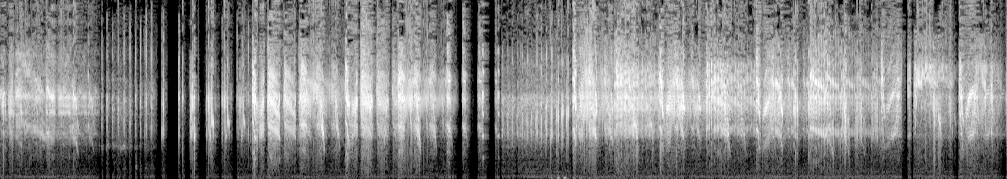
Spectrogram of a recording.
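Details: Wild grey-breasted prinia, calls used to attract wild birds: long runs of shrill, high, rapidly repeated chips, roughly two per second, forming a nearly continuous bright trill with a few short gaps early on.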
